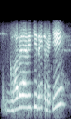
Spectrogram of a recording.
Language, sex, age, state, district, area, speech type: Odia, female, 30-45, Odisha, Malkangiri, urban, conversation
